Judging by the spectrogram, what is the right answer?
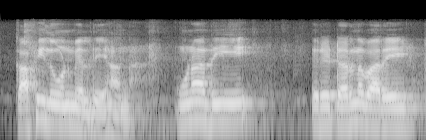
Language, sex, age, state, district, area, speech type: Punjabi, male, 45-60, Punjab, Jalandhar, urban, spontaneous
